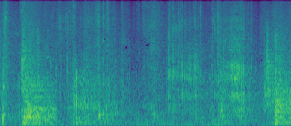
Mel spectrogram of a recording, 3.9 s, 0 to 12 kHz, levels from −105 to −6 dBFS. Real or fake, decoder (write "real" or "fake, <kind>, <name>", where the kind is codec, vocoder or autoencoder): real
